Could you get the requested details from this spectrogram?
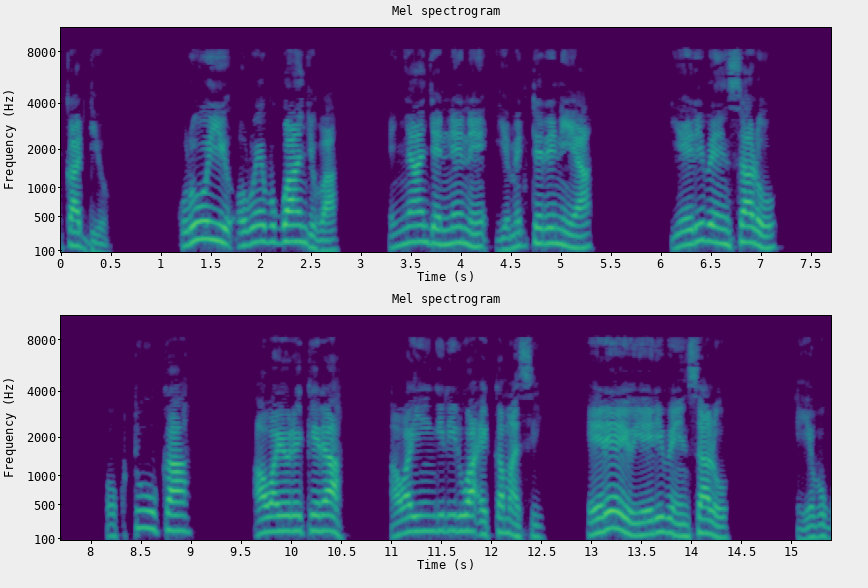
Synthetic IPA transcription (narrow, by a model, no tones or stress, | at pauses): kadːjo̰ | kulujiʔo̞lwe̞ːβuɡwaːɲɟuβa | eɲːaːɲɟe̞nːe̞ne̞jemetːe̞ɾenija | je̞ɾiβe̞ːnsalo̞ | oku̥tuːkaː | wajo̞ɾeke̞ɾaː | wajiːŋɡiɾiɾwaekːamasi | e̞ɾe̞ːjo̞je̞ɾiβe̞ːnsalo̞ | e̞̰jeβuɡ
